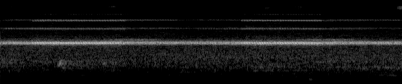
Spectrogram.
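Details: A steady, piercing cricket trill fills a summer night, one high note sustained throughout with soft overtones and slow pulses of loudness.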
